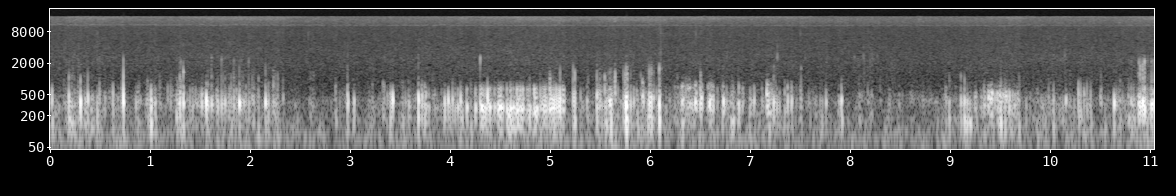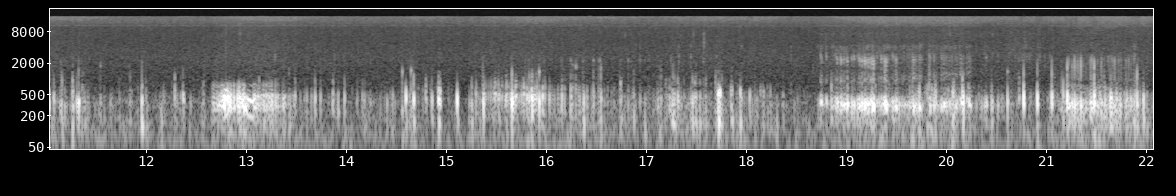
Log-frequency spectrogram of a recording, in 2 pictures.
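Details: Stomach growling (borborygmi): repeated gurgling, bubbling rumbles coming in waves from gas and fluid moving through the gut.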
